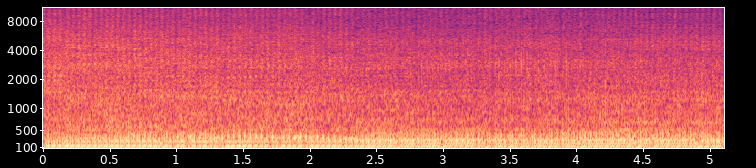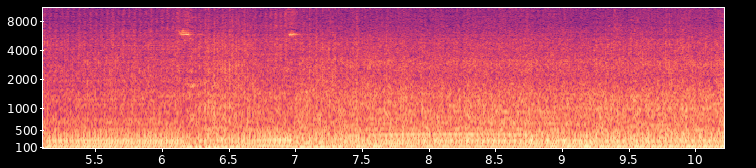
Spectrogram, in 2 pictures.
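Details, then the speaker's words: Craftsman GT riding tractor with 20 hp Kohler twin, which has no power and stalls under load: it runs with an uneven thump and irregular stumble, missing on a cylinder; owner suspects a spark problem, possibly compression or a loose valve. "It sounds like you definitely have a spark problem. May have a compression problem. You can hear a little bit of noise. It sounds like you got a loose valve possibly."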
